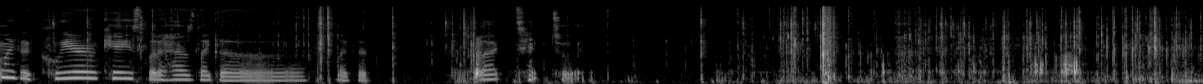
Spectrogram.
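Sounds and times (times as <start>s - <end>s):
plastic phone case crinkling: 2.5s - 5.0s, 5.6s - 12.0s.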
